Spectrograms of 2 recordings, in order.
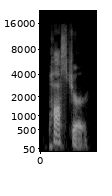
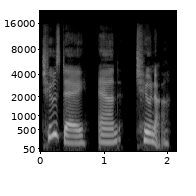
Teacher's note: That's because a t and a y sound together make a ch sound like in Tuesday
